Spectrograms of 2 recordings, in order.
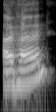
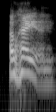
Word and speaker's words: O'Hayon: I'm going to say O'Hearn. O'Hayan.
